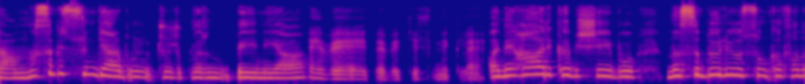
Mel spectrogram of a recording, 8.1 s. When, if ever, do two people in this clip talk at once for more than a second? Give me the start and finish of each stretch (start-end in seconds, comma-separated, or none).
none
